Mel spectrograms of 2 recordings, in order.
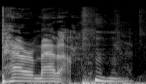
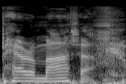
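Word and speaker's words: Parramatta: number seven right Sydney's second CBD is not pronounced param but it's pronounced paramat oh camata that's that's ridiculous if anyone 13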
